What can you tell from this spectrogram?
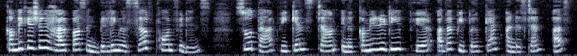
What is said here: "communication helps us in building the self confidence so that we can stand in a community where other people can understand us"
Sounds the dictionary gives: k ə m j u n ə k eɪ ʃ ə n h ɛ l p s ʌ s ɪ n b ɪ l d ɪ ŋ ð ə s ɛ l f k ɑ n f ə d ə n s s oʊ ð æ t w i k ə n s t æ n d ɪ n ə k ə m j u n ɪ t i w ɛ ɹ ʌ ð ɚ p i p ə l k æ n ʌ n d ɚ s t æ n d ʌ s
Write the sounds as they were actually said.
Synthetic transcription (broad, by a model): k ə m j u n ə k eɪ ʃ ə n h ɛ l p ʌ s ɪ n b ɪ l d ɪ ŋ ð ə s ɛ l f k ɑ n f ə d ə n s s oʊ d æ t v i k ə n s t æ n d ɪ n ə k ə m j u n ɪ t i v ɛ ɹ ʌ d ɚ p i p ə l k æ n ʌ n d ɚ s t æ n d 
